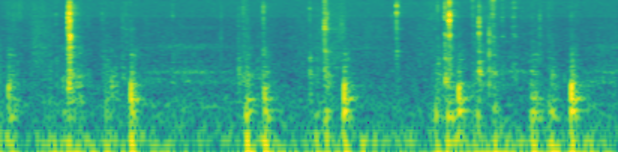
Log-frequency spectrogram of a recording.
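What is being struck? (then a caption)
Plastic stenotype machine keys. Keys on a grey plastic stenotype machine with a screen are pressed rapidly with the fingertips and nails of both hands. About nine short, dry clicks and taps come through, each with a bright, crisp edge over a low, quiet background.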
